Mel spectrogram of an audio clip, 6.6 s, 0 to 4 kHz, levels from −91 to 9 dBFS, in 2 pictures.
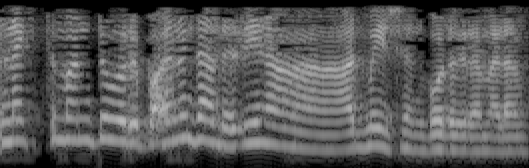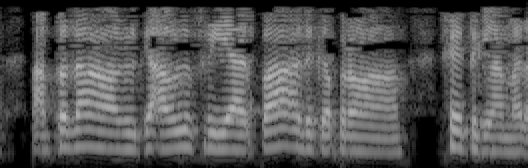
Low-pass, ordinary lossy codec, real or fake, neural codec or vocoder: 3.6 kHz; MP3, 16 kbps; fake; codec, 16 kHz, 4.8 kbps, FACodec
